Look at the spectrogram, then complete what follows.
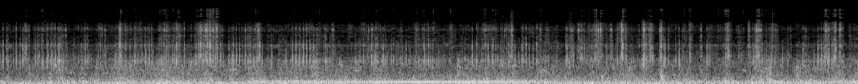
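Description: Car driving over a rough dirt road, heard from inside the cabin: a steady low engine hum that grows louder around the middle, with frequent irregular knocks and rattles from the suspension and the bumpy, stony track.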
